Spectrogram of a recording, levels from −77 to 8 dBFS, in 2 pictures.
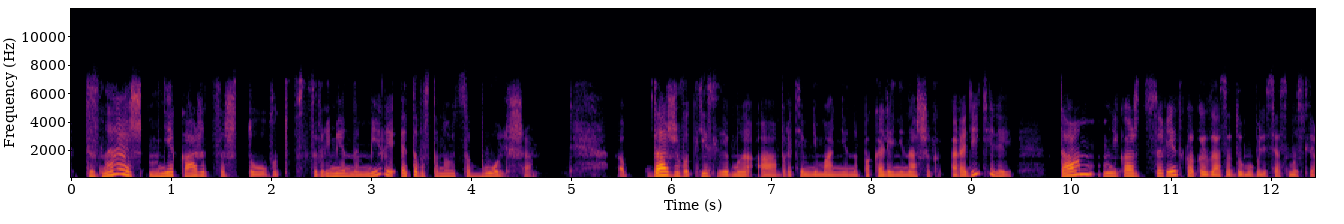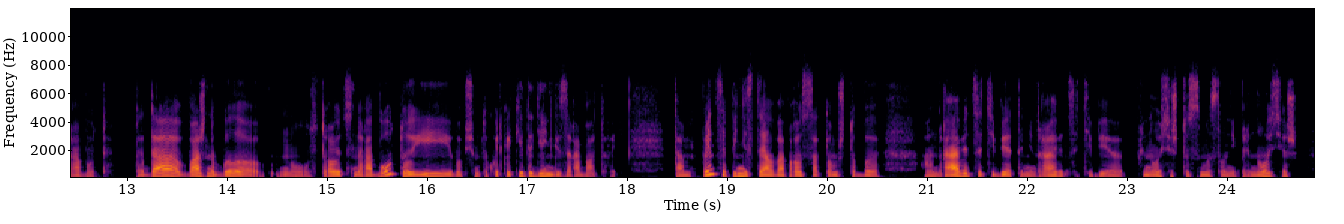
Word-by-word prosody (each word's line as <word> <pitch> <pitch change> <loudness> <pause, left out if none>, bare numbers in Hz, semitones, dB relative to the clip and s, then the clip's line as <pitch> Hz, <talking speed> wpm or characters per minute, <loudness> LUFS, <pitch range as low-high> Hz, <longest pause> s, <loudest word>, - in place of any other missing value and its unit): Ты 175 - 0
знаешь, 255 - +3
мне 185 +8 +3
кажется, 215 -3 -1
что 155 -1 -4
вот 150 0 -10
в - - -12
современном 175 -1 -1
мире 255 - +1
этого 220 0 0
становится 195 -1 -5
больше. 175 -3 -4 0.8
Э, - - -1 0.2
даже 225 +5 +9
вот 175 -4 -2
если 190 -4 -1
мы 160 0 -1
обратим 160 +3 -2
внимание 155 -2 -1
на 145 -1 -5
поколение 160 +2 -1
наших 165 +1 -3
родителей, 165 - -1 0.4
там, 300 +10 +6
мне 210 +1 +1
кажется, 205 -2 0
редко 245 -3 +2
когда 155 -3 +2
задумывались 140 -2 -3
о - - -1
смысле 140 -1 -6
работы. 135 0 -8 0.3
Тогда 175 +8 +5
важно 170 +3 +3
было, 165 -1 +1
ну, 75 -3 -8
устроиться 165 +3 -1
на 150 - -1
работу 195 - +1
и, 170 +4 +2
в - - -8
общем-то, 155 +1 -8
хоть - - -5
какие-то 205 +7 -1
деньги 170 -5 +1
зарабатывать. 135 -1 -7 0.5
Там 145 -1 -4
в - - -30
принципе 265 - +3
не 180 -2 +4
стоял 160 -3 +2
вопрос 150 +2 -1
о 140 - -3
том, 145 +1 -5
чтобы, 135 -2 -6 0.4
э, - - -8
нравится 175 -2 +5
тебе 155 -2 -1
это, 140 - -10
не 130 - -7
нравится 160 +7 -3
тебе, 140 0 -7
приносишь 160 +6 -4
ты 160 - -9
смысл, 150 -2 -6
не 130 -1 -8
приносишь. 165 +6 -4
165 Hz, 160 wpm, -25 LUFS, 150-195 Hz, 0.8 s, даже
